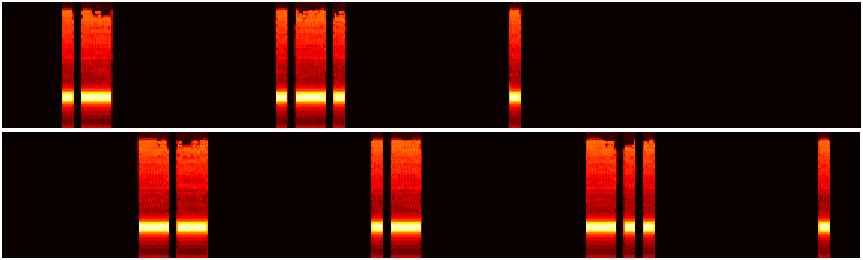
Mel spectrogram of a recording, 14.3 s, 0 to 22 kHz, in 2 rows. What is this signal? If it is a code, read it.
Morse code, heard as a keyed tone, about 15 wpm, spaced as for 5 wpm, 1000 Hz. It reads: ARE MADE
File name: qotdfiles / 5wpm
